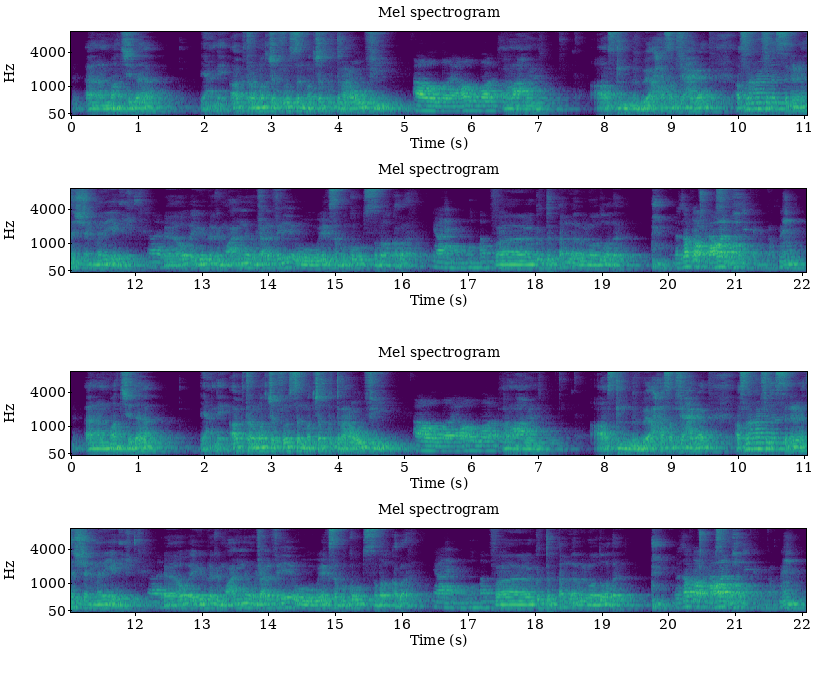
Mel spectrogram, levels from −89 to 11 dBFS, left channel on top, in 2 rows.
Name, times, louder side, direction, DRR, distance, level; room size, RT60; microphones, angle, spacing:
voice 1, 0.2-1.2 1.9-4.8 6.4-7.0 7.9-11.9 12.4-16.1 17.4-19.3 19.7-19.9 20.7-21.1 21.7-21.9, right 2 dB, 50° right, -1 dB, 0.5 m, -25 dB
voice 2, 5.1-6.8 12.2-12.4 16.5-17.3 20.0-21.9, left 1 dB, 45° left, -4 dB, 0.6 m, -25 dB
4.1 x 2.2 x 3.5 m, 1.1 s
head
